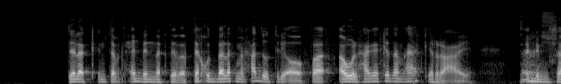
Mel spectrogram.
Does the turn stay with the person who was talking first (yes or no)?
yes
